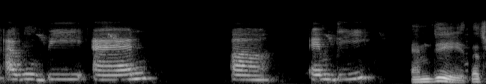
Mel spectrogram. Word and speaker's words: MD: md md that's right so even though this is just the letter the letter m but if we sound the sound of the letter m is sort of like em you know so that's a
